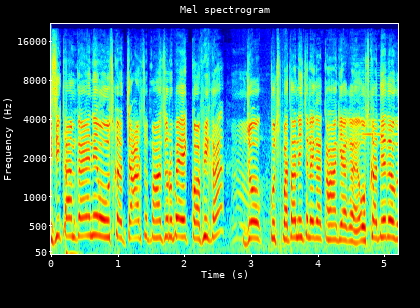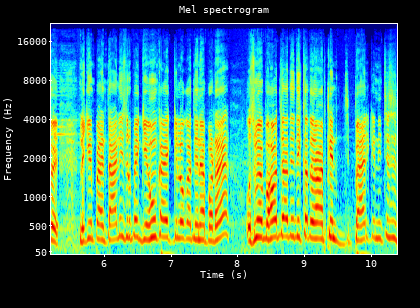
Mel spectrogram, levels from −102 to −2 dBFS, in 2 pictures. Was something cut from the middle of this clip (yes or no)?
no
